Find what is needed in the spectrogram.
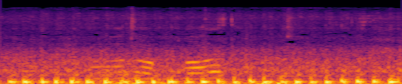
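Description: Honda Grom's small single-cylinder four-stroke engine idling steadily close to the microphone, with a rapid, even beat of firing pulses.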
